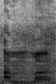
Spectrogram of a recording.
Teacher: Dalam surat Abasa sebab ada huruf mim dan tasydid, ketika dibaca huruf mimnya harus didengungkan antara 2 sampai 3 harokat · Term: gunnah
